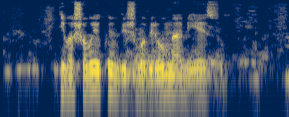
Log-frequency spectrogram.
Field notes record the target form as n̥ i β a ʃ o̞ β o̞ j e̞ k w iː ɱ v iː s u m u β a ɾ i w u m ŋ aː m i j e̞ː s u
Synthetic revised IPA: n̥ i β a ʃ o̞ β o̞ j e̞ k w iː ɱ v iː ʃ u m u β i ɾ i w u m ŋ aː m i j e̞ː s u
